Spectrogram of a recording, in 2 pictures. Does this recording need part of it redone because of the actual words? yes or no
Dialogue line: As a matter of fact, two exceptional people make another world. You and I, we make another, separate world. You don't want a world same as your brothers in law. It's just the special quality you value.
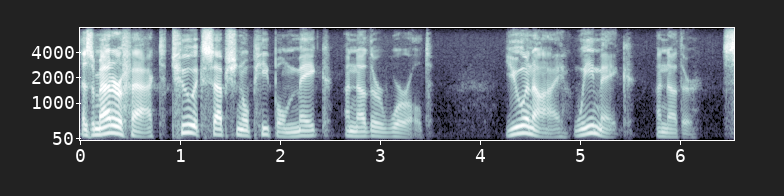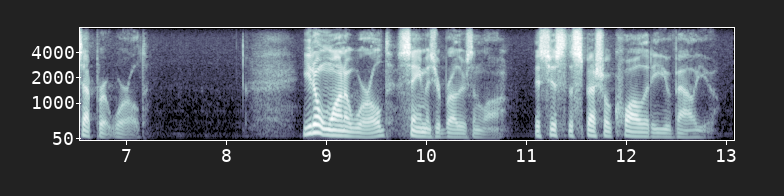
no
